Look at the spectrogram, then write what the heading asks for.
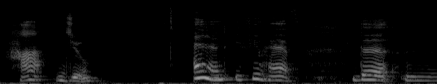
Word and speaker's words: rádio: And what this means is that we are going to have an open sound, as I told you before. Rádio. My mouth is okay? Rádio.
